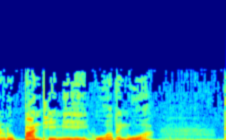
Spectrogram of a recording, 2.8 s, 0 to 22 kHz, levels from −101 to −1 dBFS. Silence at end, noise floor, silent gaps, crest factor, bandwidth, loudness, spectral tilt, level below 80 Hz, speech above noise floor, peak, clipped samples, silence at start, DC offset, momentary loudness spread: 0 s; -45 dBFS; none; 22 dB; 11.5 kHz; -22 LUFS; -6 dB/octave; -28 dBFS; 23 dB; -2 dBFS; under 0.1%; 0 s; under 0.1%; 6 LU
